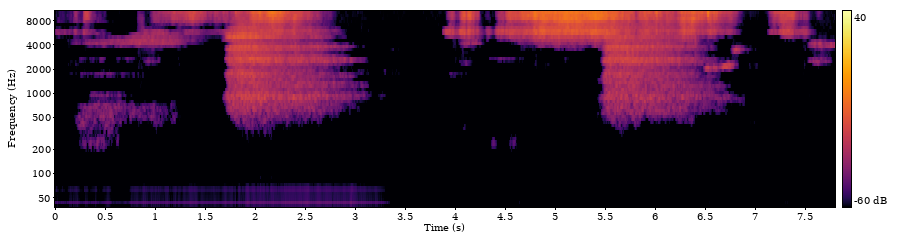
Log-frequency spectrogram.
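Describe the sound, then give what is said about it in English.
Deep, full breathing during a breathwork exercise, heard as two long, airy rushes of air separated by short quiet gaps, each swelling and then easing off, soft and unhurried with a faint hiss. “Inviting in a fuller breath.”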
